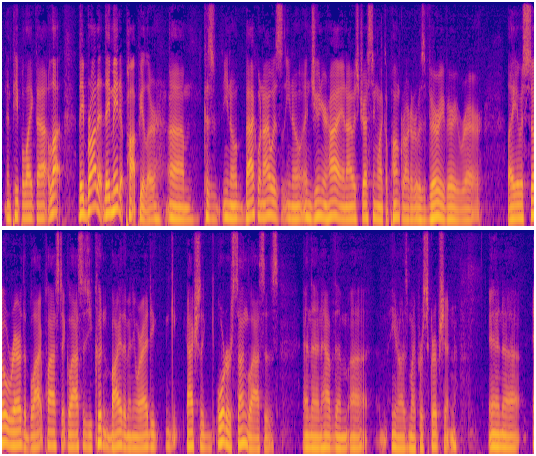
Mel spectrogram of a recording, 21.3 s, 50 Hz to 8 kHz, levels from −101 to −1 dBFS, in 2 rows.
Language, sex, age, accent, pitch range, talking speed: English, male, 30-49, American, 115-130 Hz, 200 wpm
